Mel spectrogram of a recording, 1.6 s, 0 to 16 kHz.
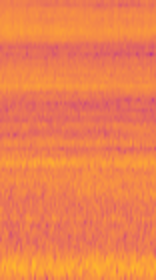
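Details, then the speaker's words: Hardware-store steam scooter boiler feed pump (small eBay water pump), triggered when a water level sensor reads low in a 15-second check: even low buzzing hum, no knocks or surges; normal running. "it's set up so that every 15 seconds it checks the water level sensor and if the water level sensors down then it turns on the pump till it till it detects water again"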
